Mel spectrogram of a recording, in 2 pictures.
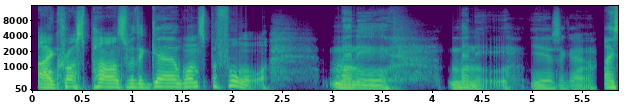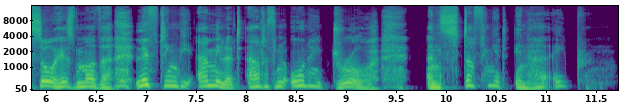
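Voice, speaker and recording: A man's voice: fairly high pitch, expressive, measured pace, darkish tone, no room sound, studio quality. An actor playing a sly, vain, sardonic male vampire rogue in a video game, with an arch, drawling, theatrical delivery. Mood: reflective. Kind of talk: theatrical video game character lines and narration.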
